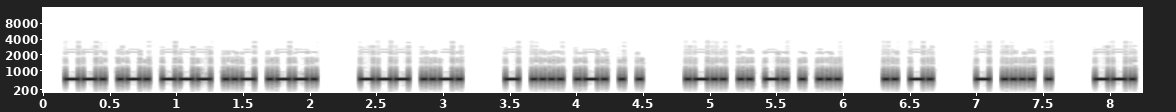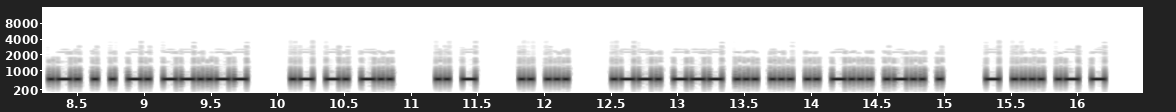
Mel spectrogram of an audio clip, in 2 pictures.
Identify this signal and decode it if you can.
Morse code, heard as a keyed tone, about 37 wpm, 650 Hz. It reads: GROUP OF THREE LINES IN THE GREEN, AND IT IS POSSIBLE THAT
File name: Book Two / 10-Chapter 10 - Epilogue - 36 WPM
